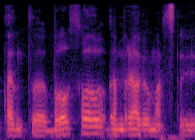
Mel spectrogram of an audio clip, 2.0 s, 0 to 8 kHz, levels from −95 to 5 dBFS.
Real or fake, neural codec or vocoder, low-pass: fake; codec, 24 kHz, 1.5 kbps, HILCodec; 7.2 kHz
